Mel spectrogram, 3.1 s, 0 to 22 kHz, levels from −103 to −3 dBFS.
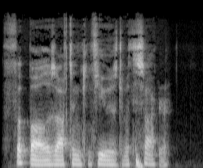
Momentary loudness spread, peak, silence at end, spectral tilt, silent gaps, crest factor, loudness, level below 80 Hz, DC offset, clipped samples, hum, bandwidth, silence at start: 10 LU; -6 dBFS; 0.55 s; -4.5 dB/octave; none; 18 dB; -23 LUFS; -44 dBFS; under 0.1%; under 0.1%; none; 15 kHz; 0.1 s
